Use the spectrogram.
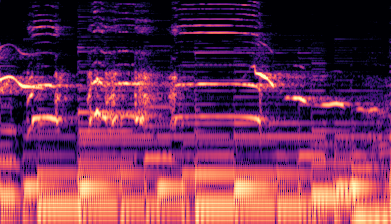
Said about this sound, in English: Birdie is making friends with a rooster.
